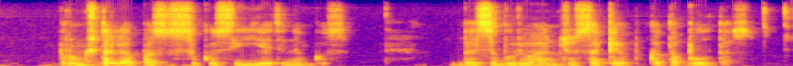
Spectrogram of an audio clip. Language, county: Lithuanian, Kaunas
